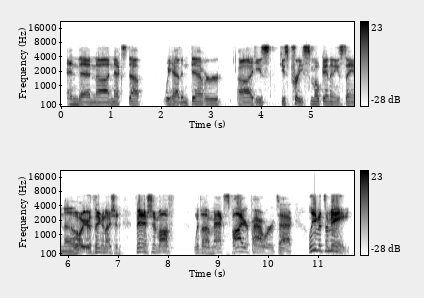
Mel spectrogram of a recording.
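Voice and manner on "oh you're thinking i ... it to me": rough, creaky character voice. Reading a manga line voicing Endeavor, sounding like Grunkle Stan. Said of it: "you sound like Grunkle Stan from Gravity Falls".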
